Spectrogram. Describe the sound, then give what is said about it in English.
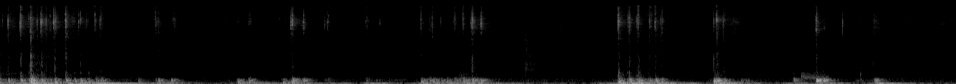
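Typing on a computer keyboard, with rapid key clicks in uneven bursts and short pauses between them, steady and moderately quiet throughout. “I'm going to have to type this up.”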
